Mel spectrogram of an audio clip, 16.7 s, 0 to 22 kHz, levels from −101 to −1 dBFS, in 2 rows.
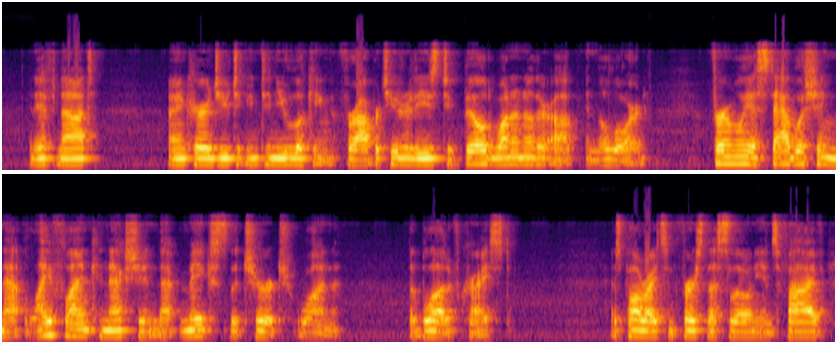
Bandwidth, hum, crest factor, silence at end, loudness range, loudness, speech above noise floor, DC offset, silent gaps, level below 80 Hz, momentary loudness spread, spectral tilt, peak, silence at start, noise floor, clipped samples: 9.2 kHz; none; 18 dB; 0.1 s; 5 LU; -17 LUFS; 39 dB; under 0.1%; none; -62 dBFS; 11 LU; -5.5 dB/octave; 0 dBFS; 0.3 s; -56 dBFS; under 0.1%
